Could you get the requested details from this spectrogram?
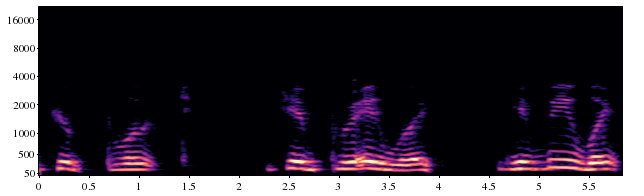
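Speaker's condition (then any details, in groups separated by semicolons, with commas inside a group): Cerebral palsy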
